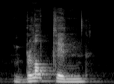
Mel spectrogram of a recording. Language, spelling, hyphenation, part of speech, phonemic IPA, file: Dutch, bladtin, blad‧tin, noun, /ˈblɑ.tɪn/, Nl-bladtin.ogg
- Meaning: tin foil, sheet tin (tin in the shape of thin leaves)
